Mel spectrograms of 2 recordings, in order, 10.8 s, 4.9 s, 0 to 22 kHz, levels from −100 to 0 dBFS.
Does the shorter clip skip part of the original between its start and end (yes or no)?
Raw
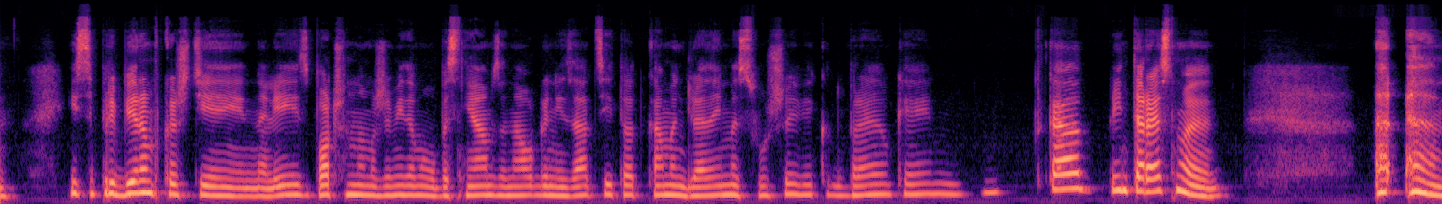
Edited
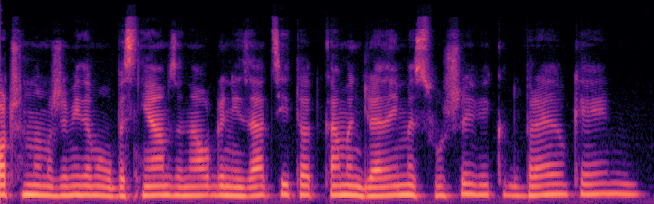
no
